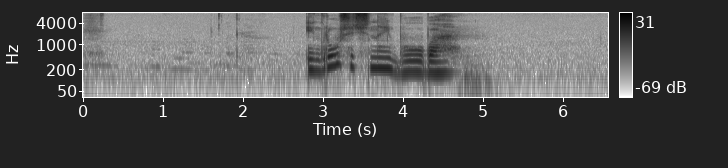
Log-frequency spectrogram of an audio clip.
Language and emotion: Russian, sad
